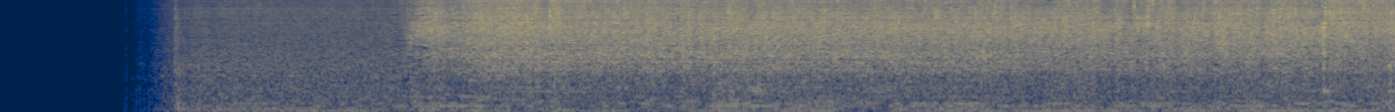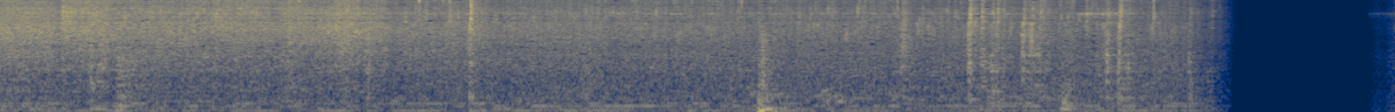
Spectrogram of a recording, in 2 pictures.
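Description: Spaghetti sizzling in hot rendered guanciale fat in a stainless steel frying pan while it is tossed with tongs. The hiss starts loudly about two seconds in, and a few clicks of the tongs against the pan come near the end.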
